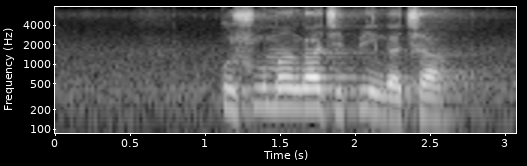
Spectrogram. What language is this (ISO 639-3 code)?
ven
